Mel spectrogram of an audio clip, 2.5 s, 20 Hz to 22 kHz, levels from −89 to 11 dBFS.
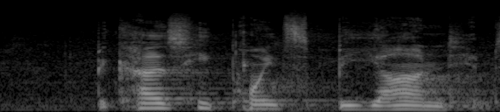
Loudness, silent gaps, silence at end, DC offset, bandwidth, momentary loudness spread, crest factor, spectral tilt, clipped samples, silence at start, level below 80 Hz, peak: -36 LUFS; none; 0 s; under 0.1%; 14 kHz; 10 LU; 20 dB; -4.5 dB/octave; under 0.1%; 0.5 s; -78 dBFS; -18 dBFS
